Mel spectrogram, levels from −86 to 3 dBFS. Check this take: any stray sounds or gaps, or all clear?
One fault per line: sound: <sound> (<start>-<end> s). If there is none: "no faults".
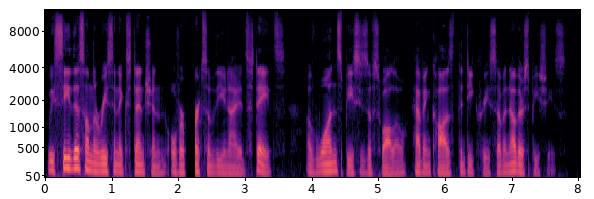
sound: dropout (2.1-2.2 s)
